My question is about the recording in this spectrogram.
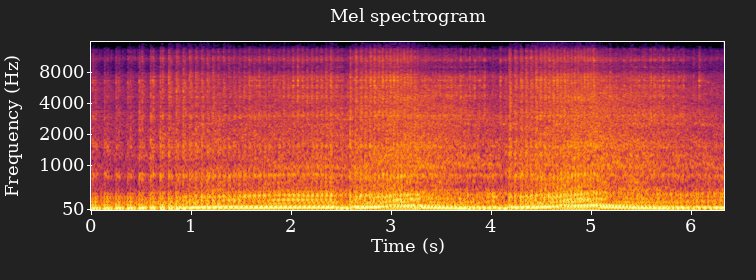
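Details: John Deere Gator XUV 590M after starter replacement, old starter grinding and not engaging: small engine cranks, catches and settles into a steady throbbing run, revs rising briefly mid-clip, firing even; starts and runs fine.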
